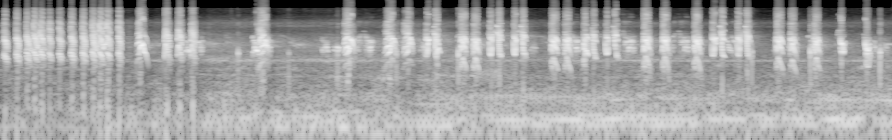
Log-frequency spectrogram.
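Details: Long-tailed shrike, white-breasted form, singing as a lure to provoke rival shrikes: an opening flurry of rasping notes, then a steady stream of short sharp chips and whistled accents.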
